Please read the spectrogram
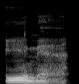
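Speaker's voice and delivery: low, soft, ailing demand; dull, sick voice. A narrator's reading. Sick procurator questioning the prisoner, dull and low. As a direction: let the word drop, dull and pained. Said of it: "Прозвучал тусклый больной голос".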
